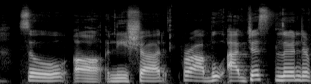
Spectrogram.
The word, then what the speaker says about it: Prabhoo: So, Neeshan Prabhoo. I've just learned the correct way to pronounce his name.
